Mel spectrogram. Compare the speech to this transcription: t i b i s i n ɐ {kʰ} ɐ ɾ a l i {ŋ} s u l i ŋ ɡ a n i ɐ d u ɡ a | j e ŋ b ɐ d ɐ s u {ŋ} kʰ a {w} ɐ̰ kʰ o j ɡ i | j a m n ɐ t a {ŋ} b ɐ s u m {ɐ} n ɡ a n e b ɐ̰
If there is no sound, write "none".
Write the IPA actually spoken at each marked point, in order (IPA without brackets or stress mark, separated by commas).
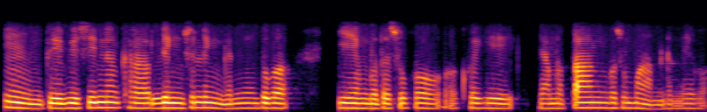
kʰ, ŋ, none, w, ŋ, a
